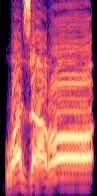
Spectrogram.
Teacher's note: Ra we read in heavy sound and also we long.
